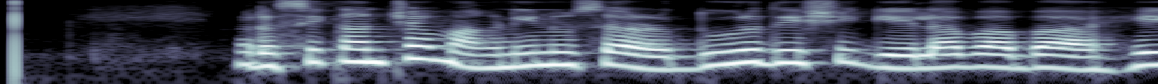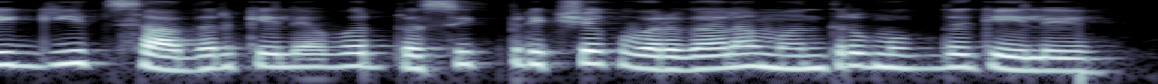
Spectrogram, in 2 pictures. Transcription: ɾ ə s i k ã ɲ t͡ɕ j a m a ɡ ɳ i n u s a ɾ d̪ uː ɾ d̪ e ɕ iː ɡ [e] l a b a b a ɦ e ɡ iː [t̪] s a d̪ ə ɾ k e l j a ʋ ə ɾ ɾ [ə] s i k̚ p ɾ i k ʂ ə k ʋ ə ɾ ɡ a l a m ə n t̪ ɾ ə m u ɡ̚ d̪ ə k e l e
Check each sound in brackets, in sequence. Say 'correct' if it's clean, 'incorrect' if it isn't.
correct, correct, correct

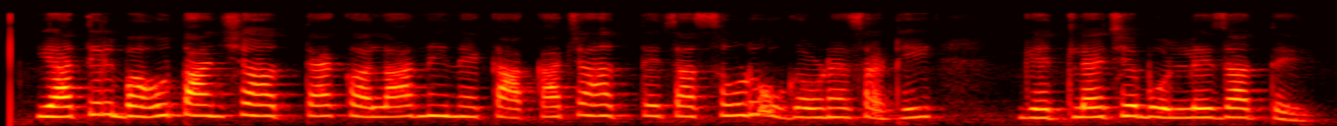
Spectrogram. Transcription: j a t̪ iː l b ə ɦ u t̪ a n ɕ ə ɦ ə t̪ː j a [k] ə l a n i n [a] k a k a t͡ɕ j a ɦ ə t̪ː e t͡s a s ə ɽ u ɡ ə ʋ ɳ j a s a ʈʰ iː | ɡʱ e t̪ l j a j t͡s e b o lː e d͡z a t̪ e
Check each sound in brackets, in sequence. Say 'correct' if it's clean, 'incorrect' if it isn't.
correct, incorrect: e

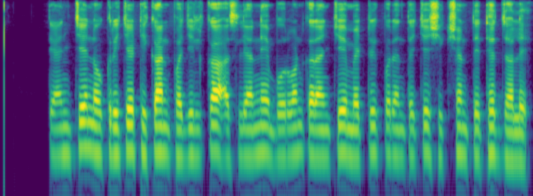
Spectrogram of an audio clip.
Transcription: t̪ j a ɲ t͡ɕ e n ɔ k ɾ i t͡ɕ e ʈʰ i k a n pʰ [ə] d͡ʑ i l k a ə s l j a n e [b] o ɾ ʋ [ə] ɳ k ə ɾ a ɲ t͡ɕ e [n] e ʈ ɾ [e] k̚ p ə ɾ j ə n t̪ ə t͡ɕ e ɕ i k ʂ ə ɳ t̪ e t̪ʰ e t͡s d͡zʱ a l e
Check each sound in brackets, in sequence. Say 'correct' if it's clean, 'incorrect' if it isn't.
correct, correct, correct, incorrect: m, incorrect: i

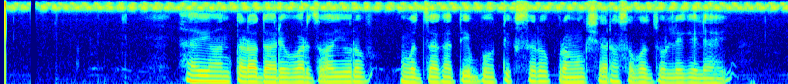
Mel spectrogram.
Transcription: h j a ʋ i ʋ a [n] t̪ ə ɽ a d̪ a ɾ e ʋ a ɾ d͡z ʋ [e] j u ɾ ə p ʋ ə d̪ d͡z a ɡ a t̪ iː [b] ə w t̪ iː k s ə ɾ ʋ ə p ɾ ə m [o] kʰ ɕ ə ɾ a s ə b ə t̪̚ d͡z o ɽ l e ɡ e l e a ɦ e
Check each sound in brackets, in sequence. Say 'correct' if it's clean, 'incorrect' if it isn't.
correct, incorrect: a, correct, incorrect: u

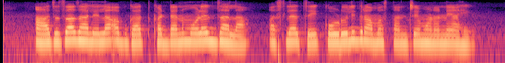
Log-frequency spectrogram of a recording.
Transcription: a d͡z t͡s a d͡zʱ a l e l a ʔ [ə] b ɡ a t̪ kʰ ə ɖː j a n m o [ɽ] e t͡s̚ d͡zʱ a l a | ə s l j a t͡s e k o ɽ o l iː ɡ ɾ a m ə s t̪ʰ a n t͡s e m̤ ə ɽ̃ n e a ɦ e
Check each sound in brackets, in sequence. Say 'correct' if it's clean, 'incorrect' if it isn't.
correct, incorrect: ɭ

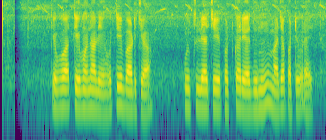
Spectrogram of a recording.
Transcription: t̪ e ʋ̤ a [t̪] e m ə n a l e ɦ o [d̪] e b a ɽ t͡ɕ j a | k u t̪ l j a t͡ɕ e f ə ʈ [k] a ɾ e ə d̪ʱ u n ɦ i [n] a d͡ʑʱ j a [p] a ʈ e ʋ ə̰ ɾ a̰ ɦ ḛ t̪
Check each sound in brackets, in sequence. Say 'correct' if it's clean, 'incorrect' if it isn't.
correct, incorrect: t̪, correct, incorrect: m, correct

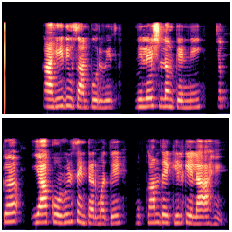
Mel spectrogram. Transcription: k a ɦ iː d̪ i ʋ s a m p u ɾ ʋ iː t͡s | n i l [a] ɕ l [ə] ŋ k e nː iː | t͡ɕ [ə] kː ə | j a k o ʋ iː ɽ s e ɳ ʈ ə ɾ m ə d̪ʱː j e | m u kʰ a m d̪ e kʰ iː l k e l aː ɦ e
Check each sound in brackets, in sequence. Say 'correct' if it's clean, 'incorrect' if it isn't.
incorrect: e, correct, correct

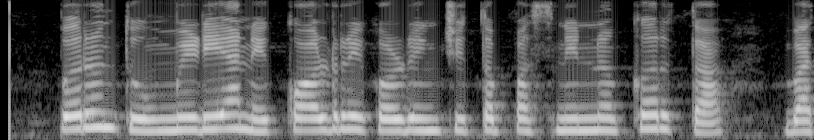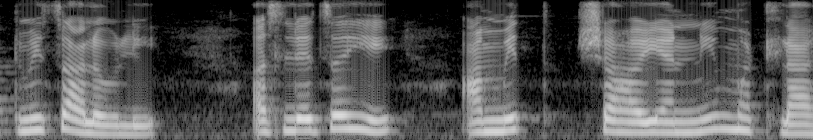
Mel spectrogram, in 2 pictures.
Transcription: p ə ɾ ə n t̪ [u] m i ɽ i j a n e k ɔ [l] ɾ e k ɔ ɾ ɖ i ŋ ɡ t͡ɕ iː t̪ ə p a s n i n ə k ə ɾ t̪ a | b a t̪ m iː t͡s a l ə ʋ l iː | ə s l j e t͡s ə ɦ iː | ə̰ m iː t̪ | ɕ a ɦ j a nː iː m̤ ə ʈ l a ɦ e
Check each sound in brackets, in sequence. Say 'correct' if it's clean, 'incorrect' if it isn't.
correct, correct

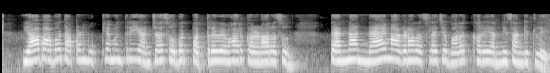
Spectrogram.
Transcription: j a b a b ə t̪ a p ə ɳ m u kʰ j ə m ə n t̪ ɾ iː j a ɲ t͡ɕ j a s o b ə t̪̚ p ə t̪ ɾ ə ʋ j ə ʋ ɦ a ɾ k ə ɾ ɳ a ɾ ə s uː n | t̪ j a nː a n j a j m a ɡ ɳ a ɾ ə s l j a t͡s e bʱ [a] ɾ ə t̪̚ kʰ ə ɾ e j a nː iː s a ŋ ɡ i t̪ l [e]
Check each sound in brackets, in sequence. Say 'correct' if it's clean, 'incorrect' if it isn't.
incorrect: ə, correct

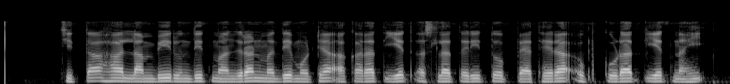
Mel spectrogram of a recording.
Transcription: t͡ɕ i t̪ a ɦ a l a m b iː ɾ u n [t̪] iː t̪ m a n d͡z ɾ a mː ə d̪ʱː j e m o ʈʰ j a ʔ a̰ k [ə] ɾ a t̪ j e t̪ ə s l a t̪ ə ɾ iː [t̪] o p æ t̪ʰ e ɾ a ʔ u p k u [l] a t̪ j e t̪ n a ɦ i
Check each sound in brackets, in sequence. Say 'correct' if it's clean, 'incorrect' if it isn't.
incorrect: d̪, incorrect: a, correct, incorrect: ɽ

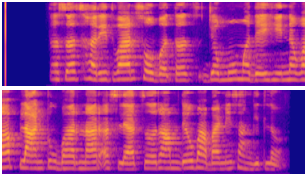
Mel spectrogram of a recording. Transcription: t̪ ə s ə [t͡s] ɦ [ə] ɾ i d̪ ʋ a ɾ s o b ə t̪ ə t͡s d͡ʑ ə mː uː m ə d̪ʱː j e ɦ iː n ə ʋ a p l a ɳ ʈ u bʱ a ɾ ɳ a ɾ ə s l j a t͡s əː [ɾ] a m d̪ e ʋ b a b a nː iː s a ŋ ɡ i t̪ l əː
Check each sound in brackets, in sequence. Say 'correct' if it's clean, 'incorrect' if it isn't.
correct, correct, correct

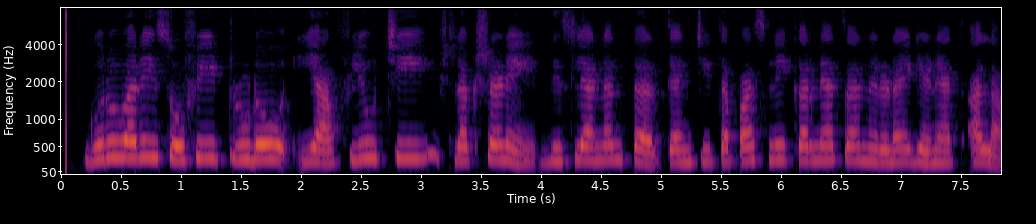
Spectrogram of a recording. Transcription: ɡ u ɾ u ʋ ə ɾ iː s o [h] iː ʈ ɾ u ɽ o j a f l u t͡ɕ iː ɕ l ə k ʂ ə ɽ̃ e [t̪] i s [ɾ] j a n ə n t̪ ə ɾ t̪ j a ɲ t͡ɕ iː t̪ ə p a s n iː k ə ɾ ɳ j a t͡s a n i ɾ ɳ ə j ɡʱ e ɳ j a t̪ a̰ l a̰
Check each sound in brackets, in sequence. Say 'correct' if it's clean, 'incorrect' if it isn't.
incorrect: f, incorrect: d̪, incorrect: l

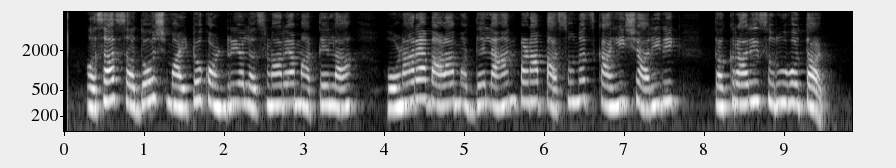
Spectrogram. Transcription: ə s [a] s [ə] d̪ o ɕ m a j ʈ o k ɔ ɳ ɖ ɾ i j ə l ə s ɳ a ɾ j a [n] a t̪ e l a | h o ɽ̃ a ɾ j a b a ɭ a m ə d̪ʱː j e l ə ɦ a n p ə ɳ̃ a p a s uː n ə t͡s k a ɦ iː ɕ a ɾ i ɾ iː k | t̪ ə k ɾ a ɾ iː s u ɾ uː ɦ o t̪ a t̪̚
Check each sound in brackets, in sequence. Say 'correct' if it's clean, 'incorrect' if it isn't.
correct, correct, incorrect: m

